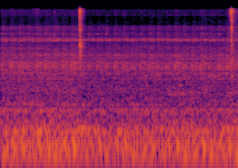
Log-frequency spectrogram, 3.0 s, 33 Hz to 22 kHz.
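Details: Inverter welding machine after repair replacing shunt and 1K resistor, powered up: even fan hum, faint high whine, two single relay clicks, no buzzing or crackle; display shows, starts normally.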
